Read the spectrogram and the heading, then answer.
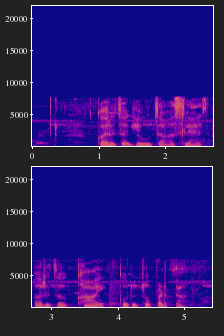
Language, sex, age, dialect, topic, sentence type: Marathi, female, 18-24, Southern Konkan, banking, question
